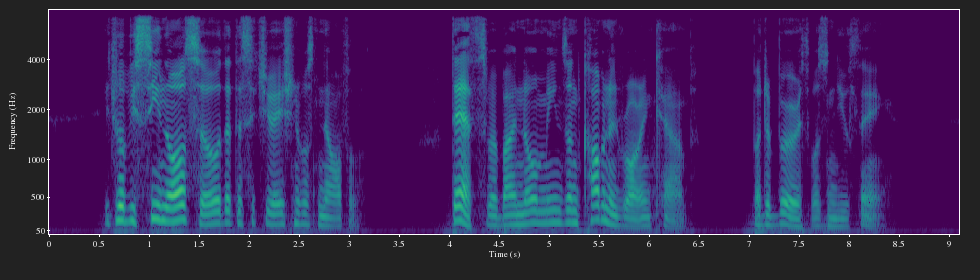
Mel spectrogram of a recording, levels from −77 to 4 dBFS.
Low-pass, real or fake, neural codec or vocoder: 7.2 kHz; real; none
